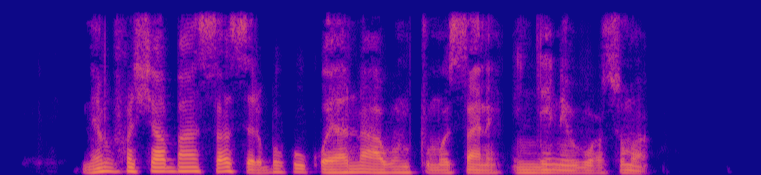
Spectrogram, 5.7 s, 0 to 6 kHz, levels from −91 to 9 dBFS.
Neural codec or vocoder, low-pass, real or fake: codec, 16 kHz, 2 kbps, X-Codec, WavLM features, trained on Multilingual LibriSpeech; 5.4 kHz; fake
